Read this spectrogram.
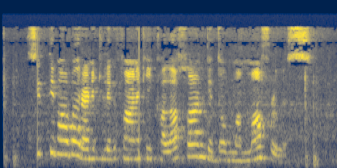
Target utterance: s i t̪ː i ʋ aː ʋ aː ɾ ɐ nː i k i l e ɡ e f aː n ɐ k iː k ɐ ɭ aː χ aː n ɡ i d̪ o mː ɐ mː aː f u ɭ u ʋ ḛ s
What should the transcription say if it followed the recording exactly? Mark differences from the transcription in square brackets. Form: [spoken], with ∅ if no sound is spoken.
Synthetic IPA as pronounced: s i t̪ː i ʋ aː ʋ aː ɾ ɐ [n] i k i l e ɡ e f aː n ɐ k iː k ɐ [l] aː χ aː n ɡ [e] d̪ o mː ɐ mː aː f u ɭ u ʋ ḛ s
